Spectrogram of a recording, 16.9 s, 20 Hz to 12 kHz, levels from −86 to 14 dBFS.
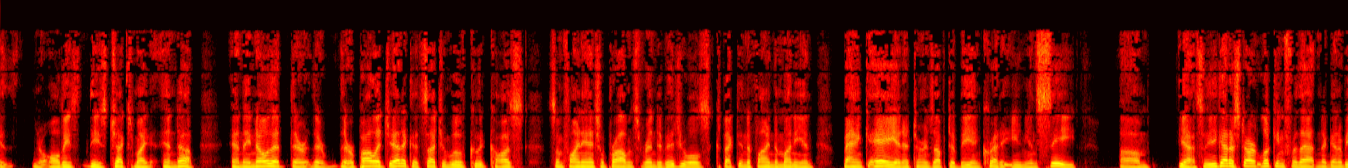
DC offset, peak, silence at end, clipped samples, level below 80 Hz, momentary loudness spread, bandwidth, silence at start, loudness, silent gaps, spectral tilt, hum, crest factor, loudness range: under 0.1%; -2 dBFS; 0 s; under 0.1%; -62 dBFS; 9 LU; 10 kHz; 0 s; -19 LUFS; none; -6.5 dB/octave; none; 16 dB; 2 LU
